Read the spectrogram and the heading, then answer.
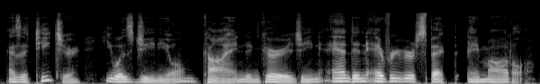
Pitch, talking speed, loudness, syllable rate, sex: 115 Hz, 155 wpm, -17 LUFS, 4.6 syllables/s, male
